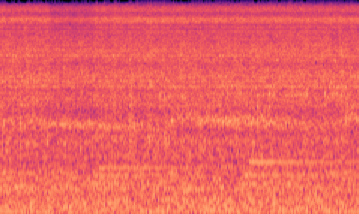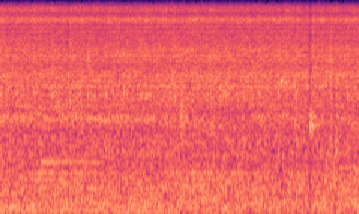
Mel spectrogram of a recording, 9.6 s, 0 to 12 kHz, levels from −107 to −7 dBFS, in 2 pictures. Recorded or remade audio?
remade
